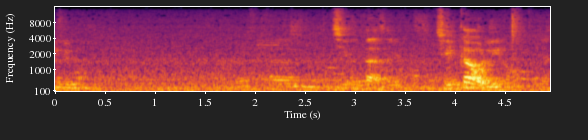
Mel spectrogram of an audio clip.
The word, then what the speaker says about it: Chilka: Chilka, sir, not Chilka.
